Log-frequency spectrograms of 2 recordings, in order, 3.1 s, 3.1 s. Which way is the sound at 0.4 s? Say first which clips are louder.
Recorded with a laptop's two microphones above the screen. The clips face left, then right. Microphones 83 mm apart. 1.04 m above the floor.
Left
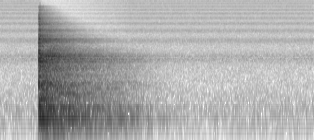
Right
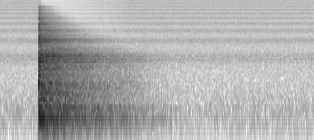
Right 2 dB; 25° right (ahead or behind).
